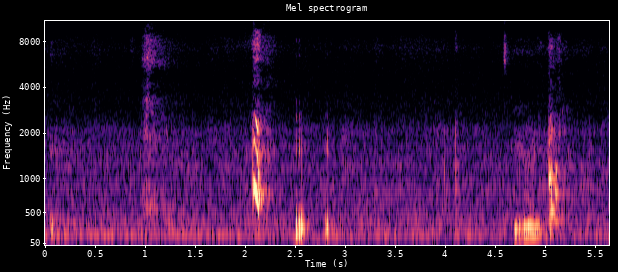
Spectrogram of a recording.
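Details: A few sharp, brief hiccups with small breathy catches between them from a 5-week-old baby boy over quiet room noise; infant hiccups.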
